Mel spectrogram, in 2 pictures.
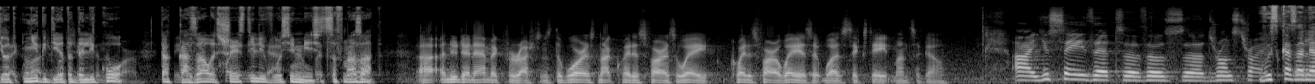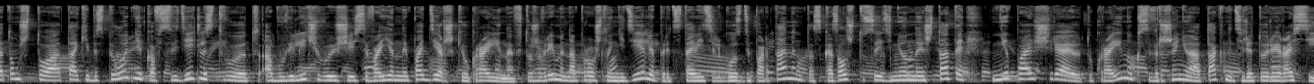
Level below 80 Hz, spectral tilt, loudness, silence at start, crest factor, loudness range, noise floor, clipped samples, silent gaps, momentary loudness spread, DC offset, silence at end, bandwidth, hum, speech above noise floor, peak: -50 dBFS; -4 dB/octave; -19 LUFS; 0 s; 16 dB; 6 LU; -40 dBFS; under 0.1%; none; 9 LU; under 0.1%; 0 s; 17 kHz; none; 21 dB; -4 dBFS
